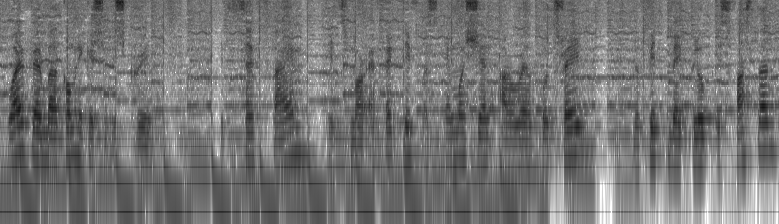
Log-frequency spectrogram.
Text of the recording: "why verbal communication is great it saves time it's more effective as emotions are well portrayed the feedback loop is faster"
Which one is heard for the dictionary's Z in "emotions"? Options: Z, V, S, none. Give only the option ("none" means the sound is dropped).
none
